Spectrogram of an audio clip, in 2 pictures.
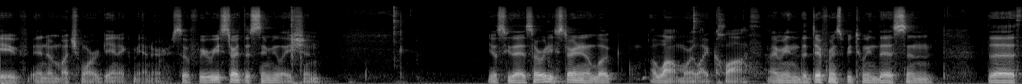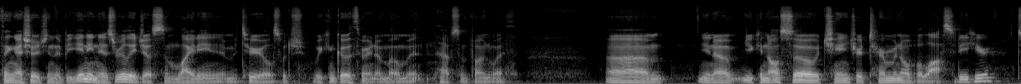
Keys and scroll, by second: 3.0 Home.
